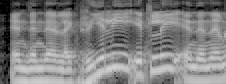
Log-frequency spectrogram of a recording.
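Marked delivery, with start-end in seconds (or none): 0.8-1.8 high, skeptical "Really? Italy?"; mock disbelief. Stranger questioning his claim to be from Italy, high mock disbelief. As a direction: play the stranger's doubtful surprise.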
